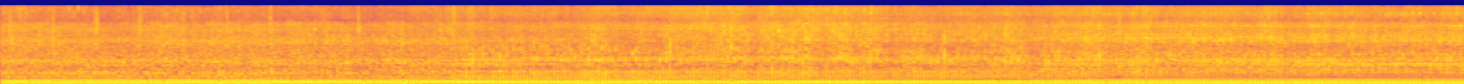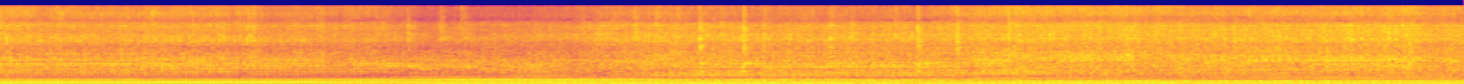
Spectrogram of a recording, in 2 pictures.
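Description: A snow blower engine roars steadily close by.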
